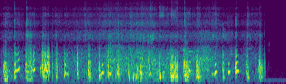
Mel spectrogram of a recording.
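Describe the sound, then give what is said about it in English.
Busy rustling and scuffling as a rabbit wallows and rolls around in a bed, with irregular bursts of movement that continue steadily and then stop abruptly. “It was a rabbit wallowing Ooh. around in a bed.”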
